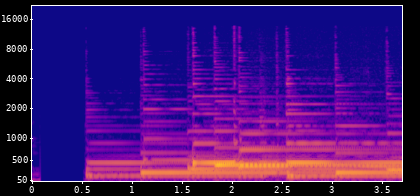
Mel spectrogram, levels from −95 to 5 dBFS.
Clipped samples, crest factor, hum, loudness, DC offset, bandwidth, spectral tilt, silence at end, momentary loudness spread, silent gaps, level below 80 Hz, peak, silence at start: under 0.1%; 16 dB; none; -21 LUFS; under 0.1%; 8 kHz; -9 dB/octave; 0 s; 22 LU; none; -62 dBFS; -4 dBFS; 0.55 s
